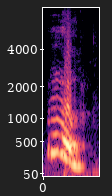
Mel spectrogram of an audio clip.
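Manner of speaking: big high sighing yawn; yawning out loud. Real, not acted. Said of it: "Sorry for yawning so much".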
